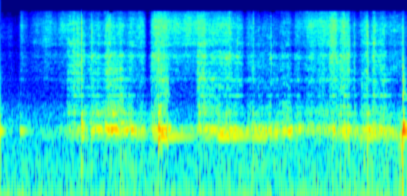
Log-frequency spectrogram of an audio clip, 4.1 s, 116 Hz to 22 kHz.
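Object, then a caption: Small copper-toned metal pail. Fingertips and nails scratch the inside wall of a small, hollow, empty copper-colored metal pail lying on its side. The result is a continuous dry rasping with a steady metallic ring around 670 Hz humming underneath, broken by a few sharper scrapes that briefly brighten the ring, the loudest at the very end.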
